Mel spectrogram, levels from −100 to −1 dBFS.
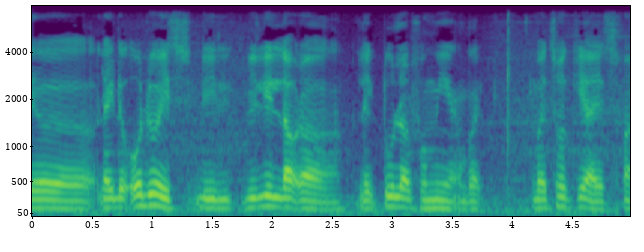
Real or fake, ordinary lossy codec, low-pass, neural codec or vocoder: real; none; 7.2 kHz; none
